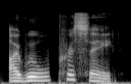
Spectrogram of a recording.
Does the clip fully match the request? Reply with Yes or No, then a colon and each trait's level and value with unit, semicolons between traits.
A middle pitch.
Yes: medium, 165 Hz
